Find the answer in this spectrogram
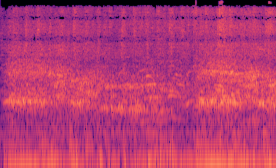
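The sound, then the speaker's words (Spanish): A large crowd at the Mexican Grand Prix racetrack roars and cheers for Fernando Alonso continuously, a dense wall of shouting voices that swells louder toward the end, with a low engine-like rumble underneath. “Te pongo para que veas cómo gritan a Fernando Alonso, y esto no es ni Madrid, ni Barcelona, ni Oviedo.”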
